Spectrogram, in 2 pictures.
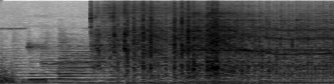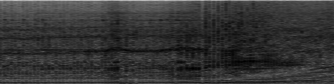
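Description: Motorcycle engine starting and running with rapid firing pulses, coming in about a second in, as the bike rides off. Background music plays over it.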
